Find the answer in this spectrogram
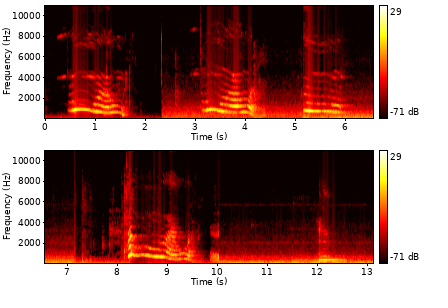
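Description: A Samoyed puppy howls in brief, quavering bursts that climb and then fall away, repeated every few seconds. A low hum runs underneath, and a person speaks briefly.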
